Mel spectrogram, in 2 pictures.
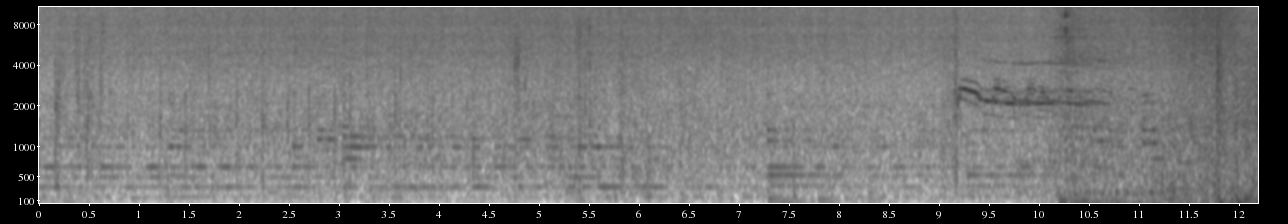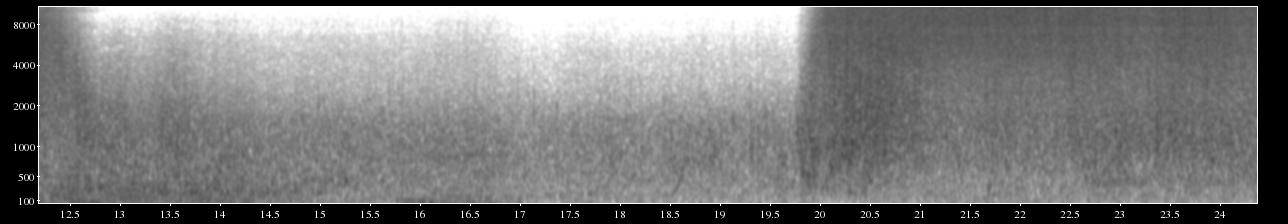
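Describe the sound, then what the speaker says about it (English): A waterfall in the video game Assassin's Creed Odyssey gives a steady, loud roar of rushing water that swells sharply partway through, drops back briefly, then surges again near the end. "This is the waterfall."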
